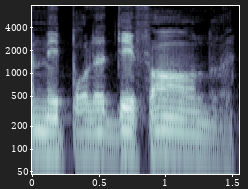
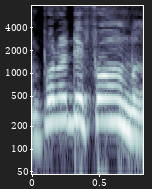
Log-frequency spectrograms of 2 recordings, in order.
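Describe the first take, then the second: First: Said in the usual way. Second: Gravely repeating, much higher and louder; a grave, pointed echo of his words. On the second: Acted. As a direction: weigh the words with gravity. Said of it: "reprit Gilda gravement".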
